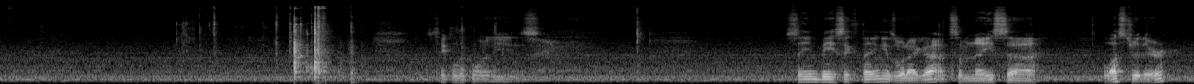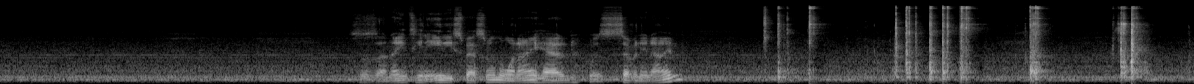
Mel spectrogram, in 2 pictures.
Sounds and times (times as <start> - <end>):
Speech: 4.3 - 5.6, 7.9 - 11.8, 15.4 - 18.8.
